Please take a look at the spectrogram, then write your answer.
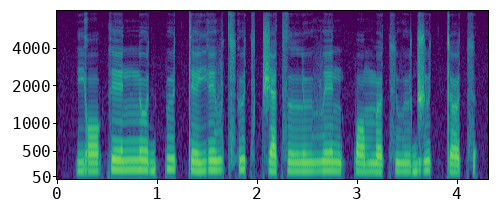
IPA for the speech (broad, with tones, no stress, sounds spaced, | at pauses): j ɔ˨ k e˦ nː ɵ˦˨ d pː ʉ˦ tː e˨ j e˦ v t͡sʼ ʉ˦ t͡s t͡ʃ æ˨ t͡s lː ʉ˨ v e˦˨ n pː ɔ˨ m œ˨ t͡s v ʉ˨ d͡ʒ ʉ˦ tː œ˨ t͡s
